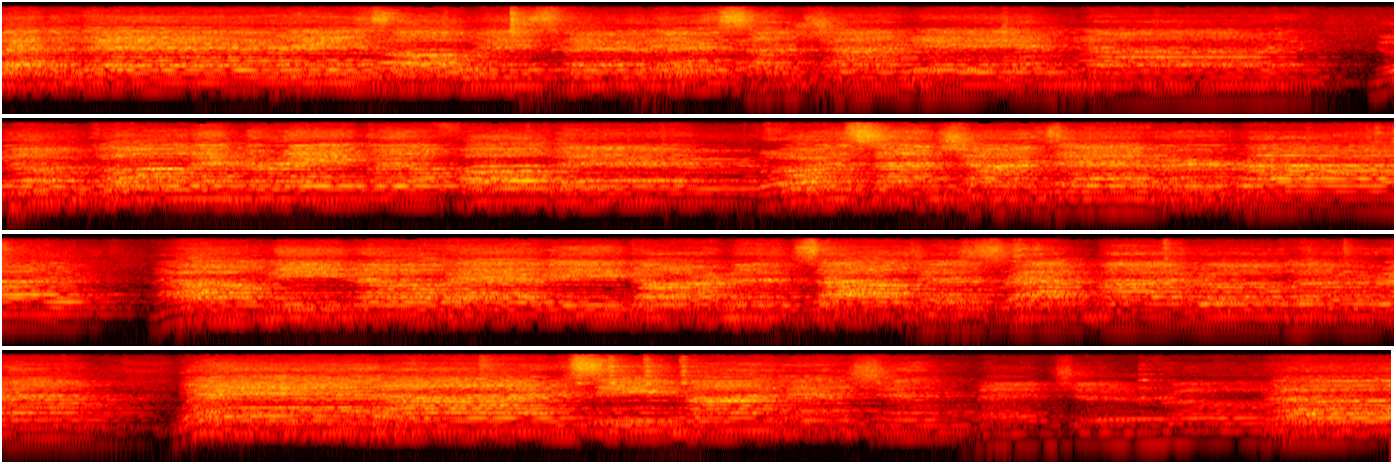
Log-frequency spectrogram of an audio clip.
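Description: Mennonite choir singing a hymn a cappella. The voices sing long phrases with short breaths between them, about every seven seconds.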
